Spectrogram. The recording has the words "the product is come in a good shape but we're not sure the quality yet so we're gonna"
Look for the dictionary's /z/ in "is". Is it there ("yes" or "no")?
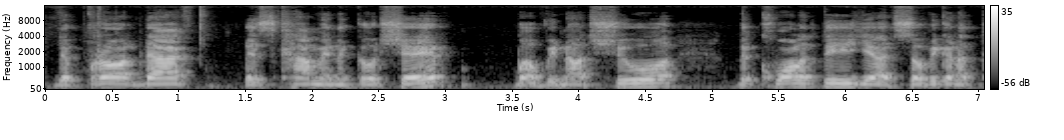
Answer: no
